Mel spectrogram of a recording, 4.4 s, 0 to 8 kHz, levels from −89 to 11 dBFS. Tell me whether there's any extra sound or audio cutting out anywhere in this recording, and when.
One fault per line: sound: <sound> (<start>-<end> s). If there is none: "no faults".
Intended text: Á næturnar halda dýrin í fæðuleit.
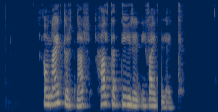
sound: dropout (3.1-3.2 s)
